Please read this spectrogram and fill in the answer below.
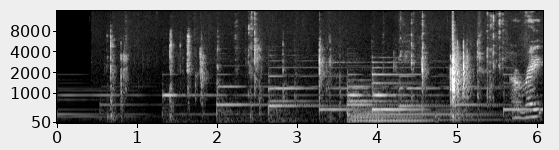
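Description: Soft piano music with several short knocks and taps of a deck of tarot cards against a wooden floor. The sharpest knock comes about five seconds in.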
